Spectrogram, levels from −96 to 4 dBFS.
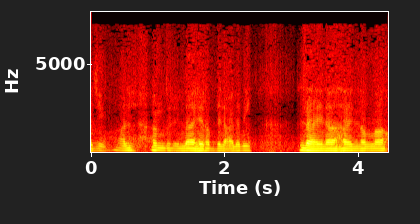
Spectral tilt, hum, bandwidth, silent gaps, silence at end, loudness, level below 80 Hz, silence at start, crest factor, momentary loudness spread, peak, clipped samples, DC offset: -8.5 dB/octave; none; 7.6 kHz; none; 0 s; -22 LUFS; -54 dBFS; 0 s; 18 dB; 11 LU; -4 dBFS; under 0.1%; under 0.1%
